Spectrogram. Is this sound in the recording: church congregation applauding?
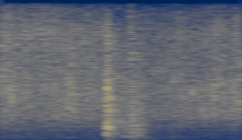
no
